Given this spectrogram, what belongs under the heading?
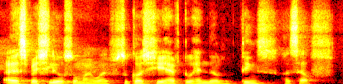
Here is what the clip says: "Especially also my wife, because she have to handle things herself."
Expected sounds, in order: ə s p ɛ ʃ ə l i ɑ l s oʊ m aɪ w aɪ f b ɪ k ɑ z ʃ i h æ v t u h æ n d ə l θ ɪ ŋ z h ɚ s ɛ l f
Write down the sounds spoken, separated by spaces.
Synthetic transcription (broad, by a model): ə s p ɛ ʃ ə l i ɑ l s oʊ m aɪ w aɪ f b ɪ k ɑ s ʃ i h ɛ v t u h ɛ n d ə l t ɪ ŋ s h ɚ s ɛ l f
